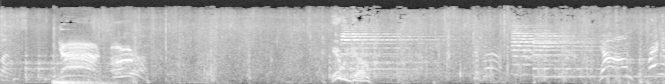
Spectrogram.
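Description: A man cries out and groans in pain close by.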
